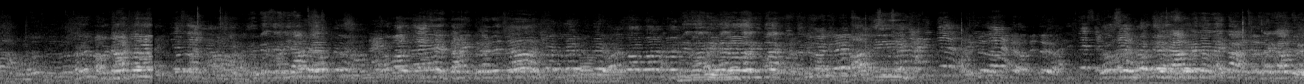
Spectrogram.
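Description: Many voices talking over one another: crowd chatter in a large hall.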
